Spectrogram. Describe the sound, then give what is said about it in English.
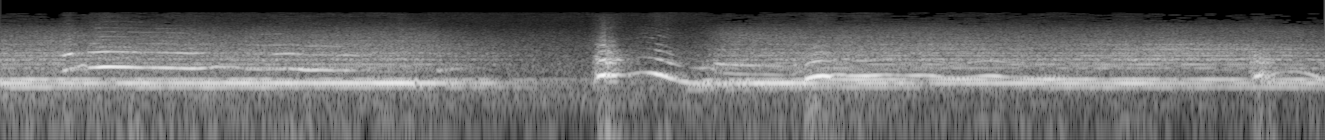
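Jimbo, the general store's dog, howls in long wavering tones alongside a sustained, multi-toned steam train whistle blown by Engineer Nichols as the train comes through, the two pitches sliding and blending together, with a brief sharp burst midway and no speech. “And Jimbo always howled when the train came through and Engineer Nichols blew his whistle.”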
